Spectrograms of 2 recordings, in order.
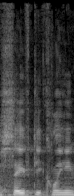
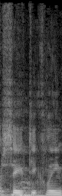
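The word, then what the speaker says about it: Safety-Kleen: We have a safety clean here. That's the safety clean. I don't think it's spelled that way. It isn't. It's like clean with a K. K-L-E-E-N. Yeah.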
